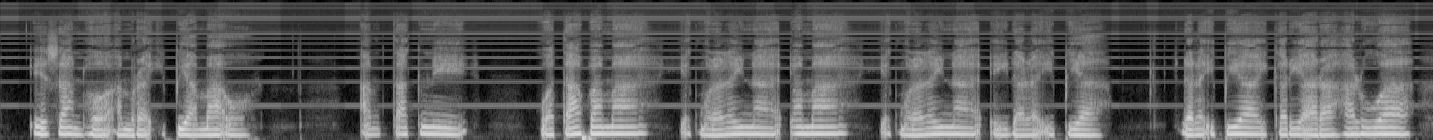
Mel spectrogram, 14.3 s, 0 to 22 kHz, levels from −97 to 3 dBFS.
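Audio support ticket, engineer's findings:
USB whine throughout: fixed-pitch tone on a 1 kHz series, strongest at 13 kHz, roughly 25 dB below the speech. Spectrogram shows steady horizontal lines at 1 kHz multiples. Likely USB 1 ms frame current leaking into the audio path via power or ground.

Stream segment repeated at 7.91–9.91 s: 2 s of speech plays again, with a small blip at the jump back, ending just before "idala ipia". Waveform and spectrogram show identical 2 s blocks back to back, with a discontinuity at the seam. Player fetched or queued the same segment twice.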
